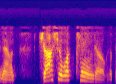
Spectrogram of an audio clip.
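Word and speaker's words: Joshua Kaindoh: Joshua Kando. Did I pronounce that correctly?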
